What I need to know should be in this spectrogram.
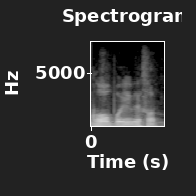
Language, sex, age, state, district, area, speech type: Assamese, female, 60+, Assam, Golaghat, rural, spontaneous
